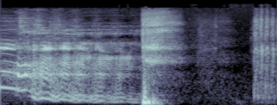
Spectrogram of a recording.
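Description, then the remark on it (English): A voice imitates a horse's whinny, a wavering, rising-and-falling squeal of about a second, followed by a sharp burst, a short silence, then a brief breathy sound at the end. “What, you a horse now? I'm going to start doing that.”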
